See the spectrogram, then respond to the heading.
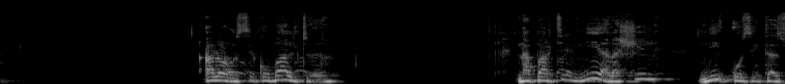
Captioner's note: narrator's voice – firm and prophetic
